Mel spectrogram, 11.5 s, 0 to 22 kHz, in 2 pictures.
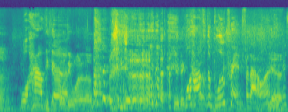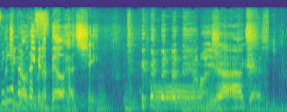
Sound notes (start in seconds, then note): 8.2 laughs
